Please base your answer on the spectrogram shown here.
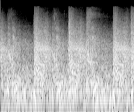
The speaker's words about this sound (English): climbs the University of Texas clock tower and begins spraying bullets at innocent people below.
